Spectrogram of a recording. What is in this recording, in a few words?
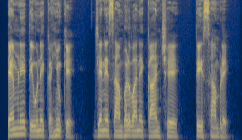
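gu ulb mrk, Gujarati; mrk 4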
